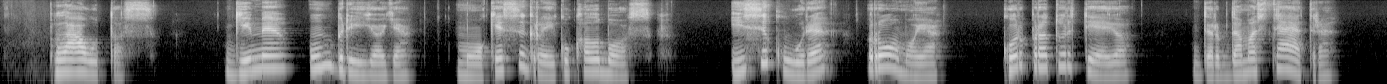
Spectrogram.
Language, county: Lithuanian, Klaipėda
